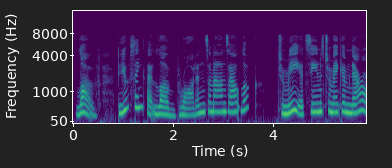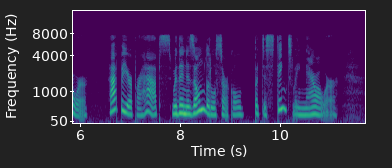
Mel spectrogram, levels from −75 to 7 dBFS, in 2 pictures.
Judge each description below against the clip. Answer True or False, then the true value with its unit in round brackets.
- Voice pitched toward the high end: True (235 Hz)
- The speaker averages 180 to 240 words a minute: False (145 wpm)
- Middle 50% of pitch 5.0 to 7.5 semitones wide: True (5.6 semitones)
